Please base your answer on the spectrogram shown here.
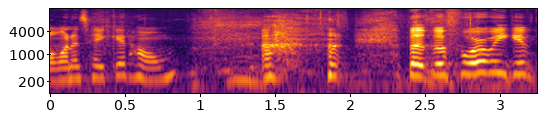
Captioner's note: laughs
